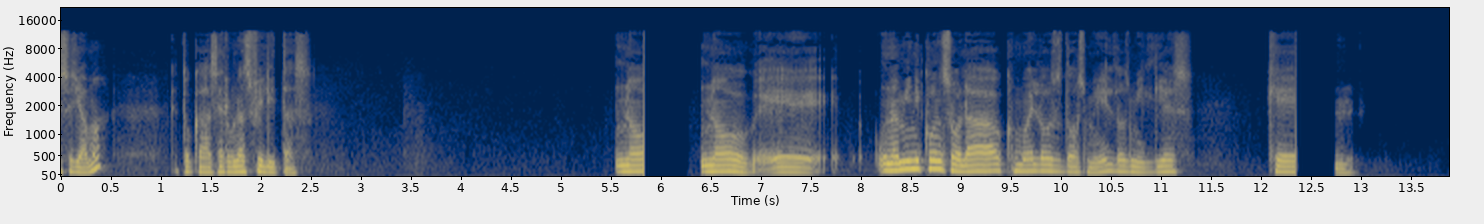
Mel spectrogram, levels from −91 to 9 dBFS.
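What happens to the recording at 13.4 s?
Nothing goes wrong at 13.4 s; the speech there plays through intact, with no dropout, click or distortion.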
